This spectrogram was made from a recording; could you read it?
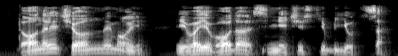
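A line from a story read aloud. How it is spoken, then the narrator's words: Solemn. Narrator (Russian): торжественно сказала Василиса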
